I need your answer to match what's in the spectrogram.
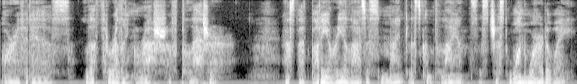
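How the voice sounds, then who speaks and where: In a bass voice with a mellow quality, a female hypnotist guides listeners toward sleep through an intimate monologue. She whispers in a breathy, coaxing, unhurried way, and the recording is dry.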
